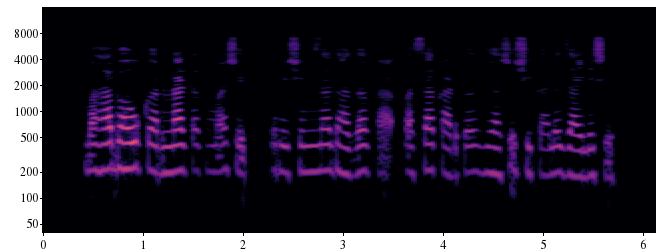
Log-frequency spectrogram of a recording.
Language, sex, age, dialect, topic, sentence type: Marathi, male, 60-100, Northern Konkan, agriculture, statement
